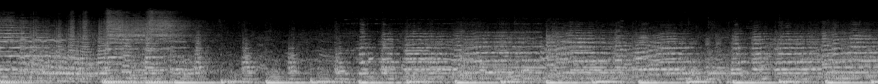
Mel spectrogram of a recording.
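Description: Marching brass band playing, with trumpets, trombones, saxophones and sousaphones carrying a melody over a low bass part that pulses steadily on the beat.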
